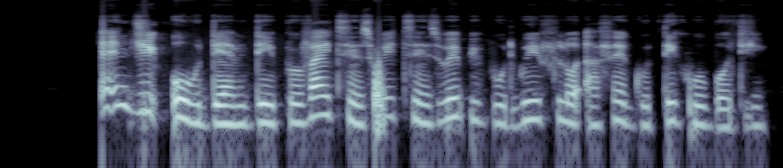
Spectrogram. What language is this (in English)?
Nigerian Pidgin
